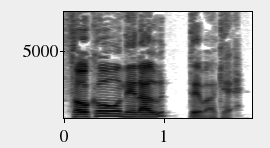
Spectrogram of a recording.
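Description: A man playing a sly, teasing high school senior in a Japanese romantic-comedy voice drama, smooth-talking and confident. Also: big pitch swings, a little slow, no echo, clean studio sound. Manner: smooth-talking, playful, insinuating.

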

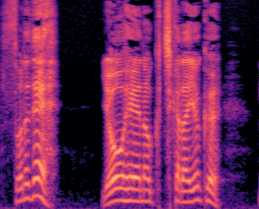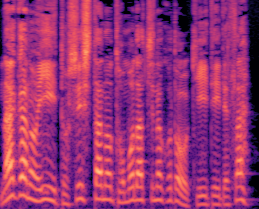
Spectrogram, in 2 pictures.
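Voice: medium pitch, expressive, normal speed, dry recording, studio quality, close to an everyday voice. An actor playing a cheerful, confident teenage male club president with a theatrical, friendly manner, in a youth voice drama. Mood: cheerful, breezy. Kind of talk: Japanese youth romantic comedy voice drama.

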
